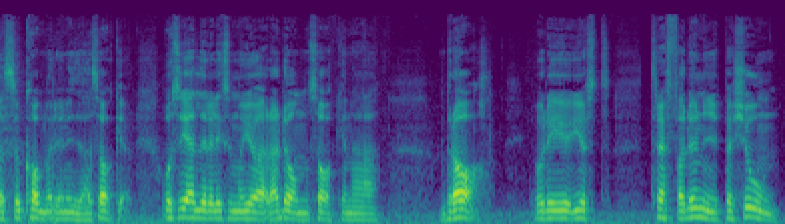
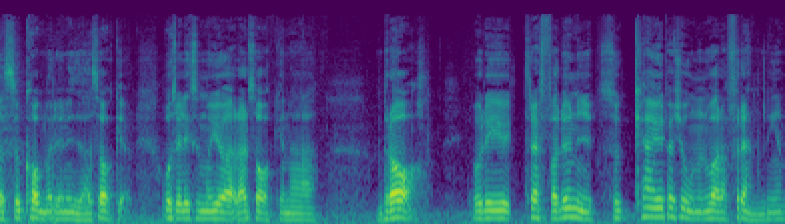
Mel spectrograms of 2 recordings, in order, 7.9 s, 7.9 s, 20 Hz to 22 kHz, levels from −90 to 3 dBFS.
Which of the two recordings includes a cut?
second; 5 cuts; at 1.8 s, 2.5 s, 5.1 s, 5.9 s, 6.6 s

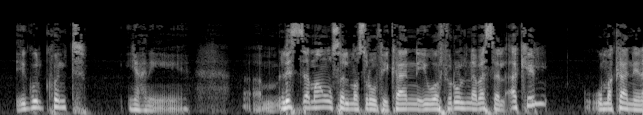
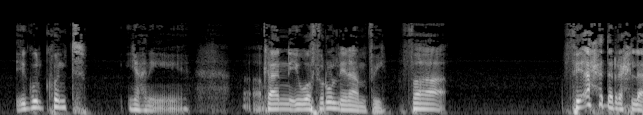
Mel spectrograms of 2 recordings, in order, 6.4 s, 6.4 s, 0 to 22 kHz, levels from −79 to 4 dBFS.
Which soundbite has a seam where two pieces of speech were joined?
second; 3 cuts; at 2.6 s, 3.4 s, 3.9 s

